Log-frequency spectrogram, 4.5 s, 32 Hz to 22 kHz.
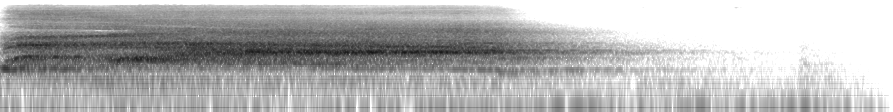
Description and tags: Male Scream 5
Male screaming in a reverberant hall.
Recorded with:
Zoom H4n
